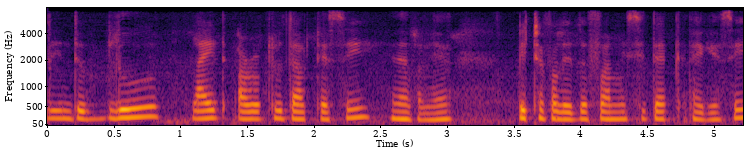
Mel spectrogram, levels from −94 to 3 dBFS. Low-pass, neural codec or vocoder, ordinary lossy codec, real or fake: 7.2 kHz; codec, 16 kHz, 0.8 kbps, ZipCodec; none; fake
